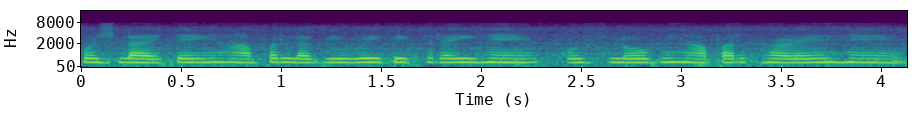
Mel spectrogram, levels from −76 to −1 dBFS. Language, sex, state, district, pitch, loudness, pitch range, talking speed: Hindi, female, Chhattisgarh, Rajnandgaon, 220 Hz, -15 LUFS, 215-225 Hz, 215 wpm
